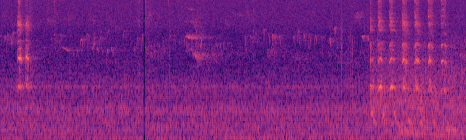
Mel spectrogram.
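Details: A western gray squirrel in a coast live oak in California's Del Monte Forest calls in alarm: one harsh note, a long quiet gap, then a rapid series of about eight rasping, staccato chucks, steady hiss behind.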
